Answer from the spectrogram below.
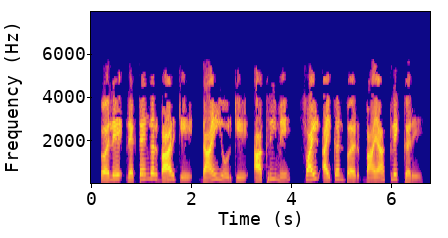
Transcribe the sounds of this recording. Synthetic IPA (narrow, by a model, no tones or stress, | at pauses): pɛɦleɾɛːk̚ʈɛ̃ːŋɡəlbaːɾked̪ãːẽjoːɾkeaːkʰɾimẽ | faːɪlaːɪkənpɐɾbãːjãklɪkːɐɾḛ̃ː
